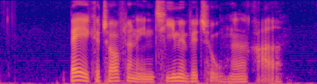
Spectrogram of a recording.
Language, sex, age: Danish, male, 24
